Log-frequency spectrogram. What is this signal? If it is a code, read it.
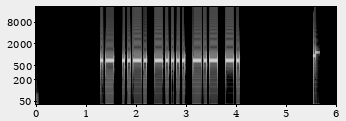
Morse code, heard as a keyed tone, about 22 wpm, 700 Hz. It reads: AF6KN
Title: USA Call Signs - 5 Characters - 4x Character Spacing - 22wpm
